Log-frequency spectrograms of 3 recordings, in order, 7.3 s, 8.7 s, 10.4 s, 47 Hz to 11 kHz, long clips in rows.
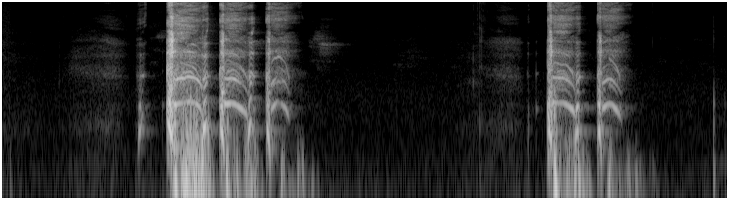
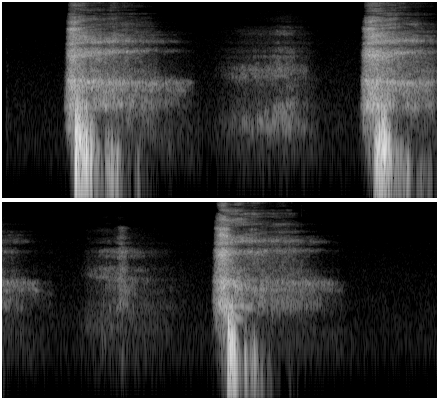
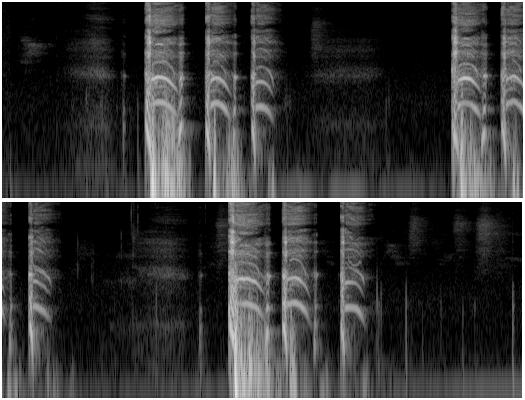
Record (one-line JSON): {"cough_length": "7.3 s", "cough_amplitude": 32768, "cough_signal_mean_std_ratio": 0.3, "exhalation_length": "8.7 s", "exhalation_amplitude": 27280, "exhalation_signal_mean_std_ratio": 0.26, "three_cough_length": "10.4 s", "three_cough_amplitude": 22960, "three_cough_signal_mean_std_ratio": 0.33, "survey_phase": "alpha (2021-03-01 to 2021-08-12)", "age": "45-64", "gender": "Female", "wearing_mask": "No", "symptom_none": true, "symptom_onset": "11 days", "smoker_status": "Ex-smoker", "respiratory_condition_asthma": false, "respiratory_condition_other": false, "recruitment_source": "REACT", "submission_delay": "11 days", "covid_test_result": "Negative", "covid_test_method": "RT-qPCR"}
